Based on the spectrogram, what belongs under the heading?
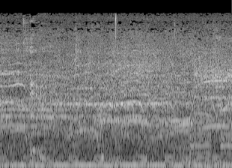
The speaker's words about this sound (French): Donc déjà, applaudissements.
